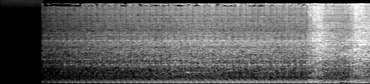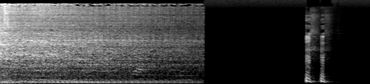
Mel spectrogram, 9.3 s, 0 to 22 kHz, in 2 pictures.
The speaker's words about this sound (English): Here's a stock Street Rod, which is the 750 engine.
